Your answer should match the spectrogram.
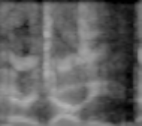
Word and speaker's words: Jowsey: Y'all can follow him on Instagram at Harry Jowsey.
